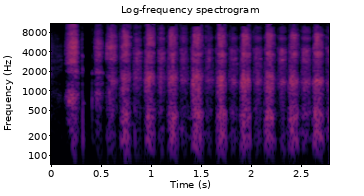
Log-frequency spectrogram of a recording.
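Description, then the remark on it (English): A dog pants loudly and rapidly on set, a steady stream of quick, breathy huffs in an even rhythm with no pauses, and no voices. “That fucking dog though, Bridget, we love that dog. This is what you hear when every time that dog's on set.”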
